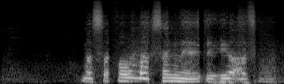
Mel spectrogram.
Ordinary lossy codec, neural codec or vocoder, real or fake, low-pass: none; codec, 44.1 kHz, 0.9 kbps, DAC; fake; none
